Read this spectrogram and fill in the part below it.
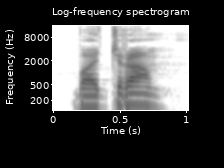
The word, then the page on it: bajram: mpur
